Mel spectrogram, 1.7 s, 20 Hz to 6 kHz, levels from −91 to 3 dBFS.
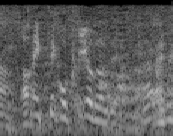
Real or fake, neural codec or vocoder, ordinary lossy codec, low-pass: fake; codec, 16 kHz, 4 kbps, FreqCodec, larger model; MP3, 48 kbps; 5.4 kHz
